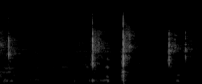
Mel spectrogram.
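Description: Chalk striking and tapping on a chalkboard as letters are written: four short, sharp clicks, a pair about a second in and another pair soon after.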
